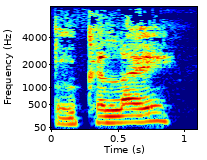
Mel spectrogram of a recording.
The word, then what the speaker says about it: Bukele: His name is, I think, Bukele, is how it's pronounced.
